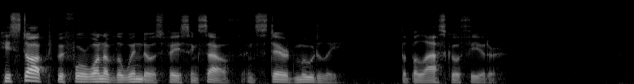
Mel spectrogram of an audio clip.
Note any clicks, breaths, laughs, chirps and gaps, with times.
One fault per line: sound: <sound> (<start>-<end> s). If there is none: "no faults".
no faults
